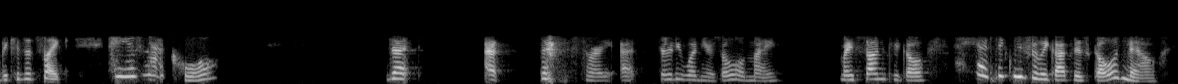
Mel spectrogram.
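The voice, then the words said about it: Teary, emotional voice. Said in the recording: “I'm getting a little teary right now”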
